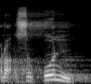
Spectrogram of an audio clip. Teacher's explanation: ra sukun yang sebelumnya duma kita baca tafkhim atau tebal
